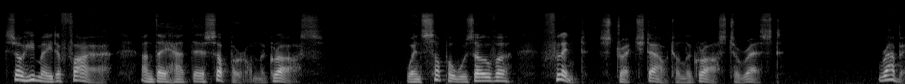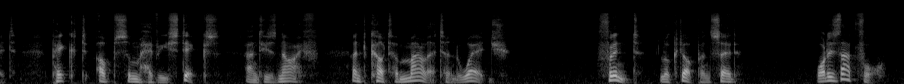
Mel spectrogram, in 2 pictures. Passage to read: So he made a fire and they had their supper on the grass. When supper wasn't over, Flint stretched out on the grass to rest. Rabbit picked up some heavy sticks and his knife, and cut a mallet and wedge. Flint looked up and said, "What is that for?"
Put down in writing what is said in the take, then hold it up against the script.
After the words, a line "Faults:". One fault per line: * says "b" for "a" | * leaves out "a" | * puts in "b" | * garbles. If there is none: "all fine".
So he made a fire and they had their supper on the grass. When supper was over, Flint stretched out on the grass to rest. Rabbit picked up some heavy sticks and his knife, and cut a mallet and wedge. Flint looked up and said, "What is that for?"
Faults:
* says "was" for "wasn't"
